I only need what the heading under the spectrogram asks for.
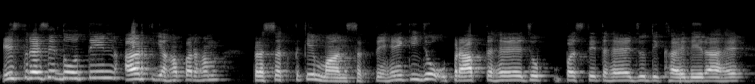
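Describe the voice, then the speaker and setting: A woman lectures on grammar at a slow, deliberate pace. She repeats key terms and poses questions to her students before answering them. The audio is somewhat dull and lo-fi. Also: medium pitch. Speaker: Sanskrit grammar teacher. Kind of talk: classroom lecture.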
